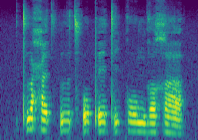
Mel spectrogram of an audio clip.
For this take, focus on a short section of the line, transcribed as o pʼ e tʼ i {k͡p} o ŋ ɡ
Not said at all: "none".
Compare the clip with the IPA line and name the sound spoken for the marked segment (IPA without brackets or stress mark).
k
